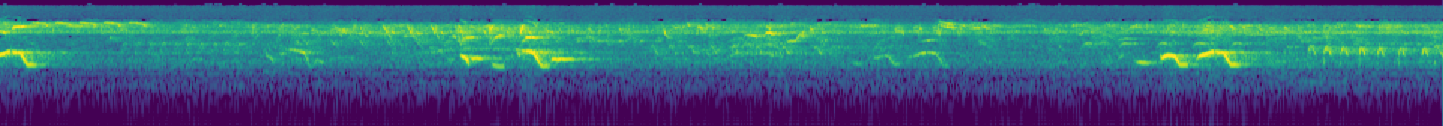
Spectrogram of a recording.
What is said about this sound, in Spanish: Aquí, en esta atmósfera verde oscura, parece que hasta los sonidos tienen color. Amarillo chillón, silba una oropéndola, una refrescante flauta modulada.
